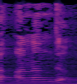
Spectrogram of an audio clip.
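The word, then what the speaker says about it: ਅਨੰਦ: न आनंद बोलि जाए ते जिथे ड़ा नना ददा है ों के नना नास की है नक बोलता है द उच्चारण होवेगा अनंद टिपी नहीं लानी स्ट्रेस नहीं देना अनंद रूप मंगल सद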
